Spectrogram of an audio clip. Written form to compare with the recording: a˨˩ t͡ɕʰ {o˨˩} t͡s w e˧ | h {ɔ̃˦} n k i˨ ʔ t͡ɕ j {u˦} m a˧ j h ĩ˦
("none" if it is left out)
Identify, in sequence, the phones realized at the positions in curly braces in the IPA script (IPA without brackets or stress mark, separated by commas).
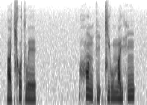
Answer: o˦, ɔ̃˥˧, u˧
